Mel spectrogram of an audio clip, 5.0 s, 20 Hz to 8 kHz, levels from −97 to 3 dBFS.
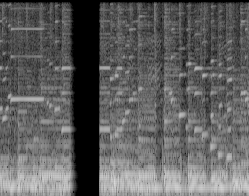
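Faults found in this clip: Call audio freeze, 1.40–2.01 s: the last sound is held, then about 470 ms of silence before playback resumes intact. Likely packets delayed and jitter buffer ran dry, inserting a 594 ms gap.

Skip ahead, 2.19–2.22 s: roughly 0.4 s of audio is dropped, with an 11 ms join, so playback jumps forward. A stretch was dropped while later audio was already waiting.

Jitter buffer slow-down, 3.64–4.19 s: audio is drawn out at 93% speed with pitch unchanged. Pitch periods were repeated, adding 49 ms to rebuild the buffer reserve. The audio is band-limited, with nothing above 8 kHz, which fits a G.722 call path.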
